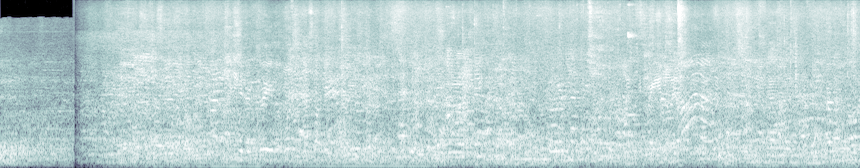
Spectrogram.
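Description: A crowd of men and women chatters loudly nearby.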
